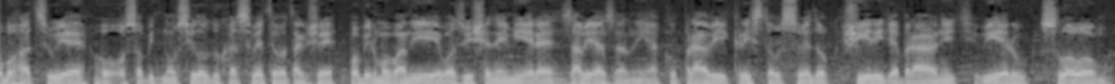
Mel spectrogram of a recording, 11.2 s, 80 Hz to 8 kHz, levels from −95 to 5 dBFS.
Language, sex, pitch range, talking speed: Slovak, male, 95-110 Hz, 120 wpm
